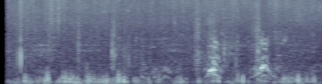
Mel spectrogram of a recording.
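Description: Rapid low thumps and rustling of footsteps through dry grass, with two short calls about two and a half and three and a quarter seconds in.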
